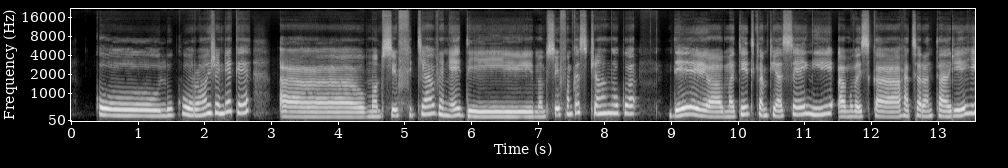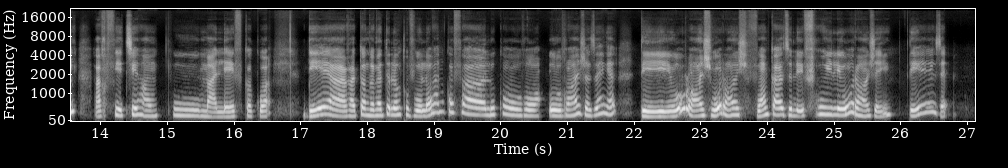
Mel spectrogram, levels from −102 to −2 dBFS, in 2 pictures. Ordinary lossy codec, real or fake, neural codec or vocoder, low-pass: none; fake; codec, 44.1 kHz, 2.6 kbps, SNAC; none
